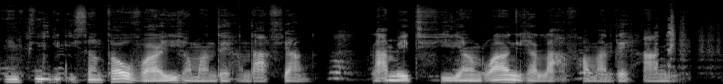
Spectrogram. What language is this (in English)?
Masikoro Malagasy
